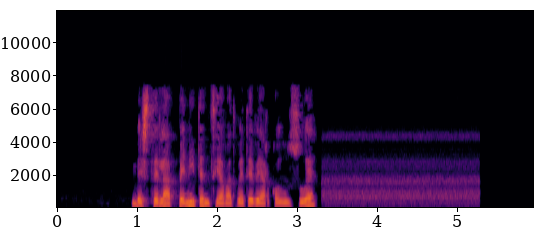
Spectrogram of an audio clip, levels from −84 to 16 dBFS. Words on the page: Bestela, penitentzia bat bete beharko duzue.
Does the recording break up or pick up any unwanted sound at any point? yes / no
no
